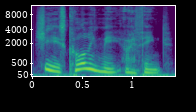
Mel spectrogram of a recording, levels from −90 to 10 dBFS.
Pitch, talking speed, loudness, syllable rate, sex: 160 Hz, 250 wpm, -16 LUFS, 5.4 syllables/s, male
